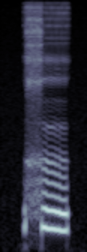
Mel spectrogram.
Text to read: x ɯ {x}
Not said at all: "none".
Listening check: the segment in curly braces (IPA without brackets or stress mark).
none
